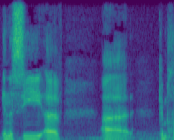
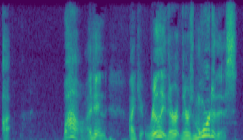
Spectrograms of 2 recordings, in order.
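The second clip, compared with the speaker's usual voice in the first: amazed realization; 2 semitones higher, 4 dB louder than usual. Pretend. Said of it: "they're like".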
